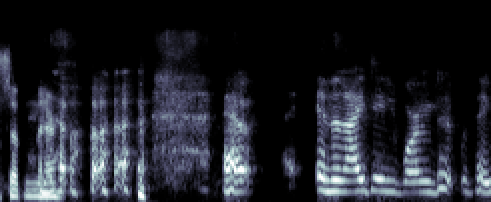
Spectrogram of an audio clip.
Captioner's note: laughing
